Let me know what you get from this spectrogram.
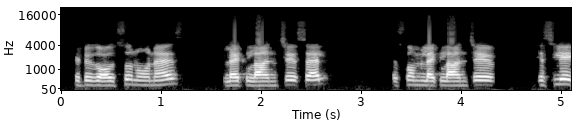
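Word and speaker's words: Leclanché: इसको हम लेक्लांचे सेल कहते हैं, लेकिन जो CHE है इसको शे पढ़ा जाता है। तो लेक लांशे बोले या ल्यूक लैंशे बोले, एक्चुअल गूगल पे जाके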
